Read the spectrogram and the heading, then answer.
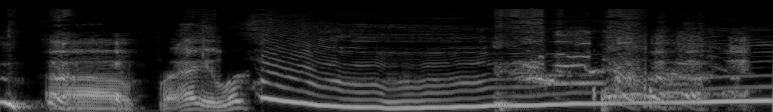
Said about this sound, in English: That's a slide. We don't want the slide whistle.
